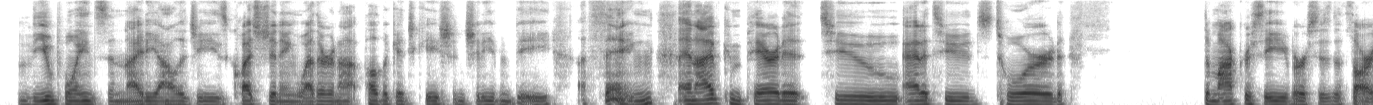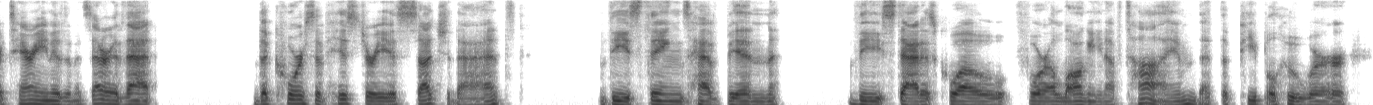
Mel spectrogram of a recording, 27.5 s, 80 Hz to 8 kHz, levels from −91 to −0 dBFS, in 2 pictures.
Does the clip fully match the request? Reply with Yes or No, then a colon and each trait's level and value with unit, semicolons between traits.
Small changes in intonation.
Yes: narrow, 1.6 semitones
